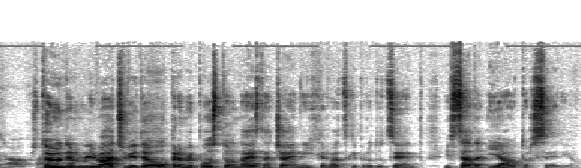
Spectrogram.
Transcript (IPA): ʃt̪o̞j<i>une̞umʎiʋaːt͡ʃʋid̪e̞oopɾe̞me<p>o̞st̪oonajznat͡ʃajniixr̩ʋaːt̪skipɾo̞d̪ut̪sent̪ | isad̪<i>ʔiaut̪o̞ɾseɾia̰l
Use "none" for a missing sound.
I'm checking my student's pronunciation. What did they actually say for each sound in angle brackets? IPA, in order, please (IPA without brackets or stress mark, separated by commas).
e, p, a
